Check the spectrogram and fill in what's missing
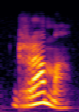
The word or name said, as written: rama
